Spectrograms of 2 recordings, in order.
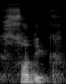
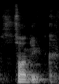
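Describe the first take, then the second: First: The word begins with a deep s sound. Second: The word begins with a deep s sound.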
